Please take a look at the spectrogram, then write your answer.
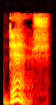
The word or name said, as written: dash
